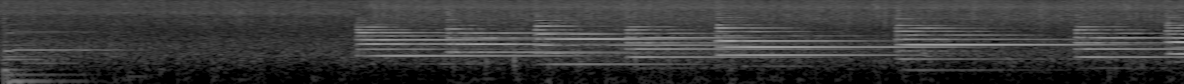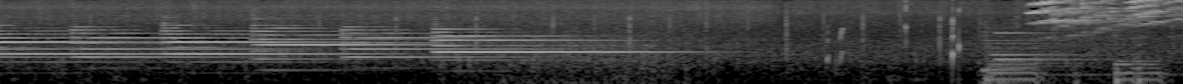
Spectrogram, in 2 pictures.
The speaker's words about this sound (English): At the top of each hour, the current song that's playing will conclude. The clock tower in the village plaza will chime, then the next song will begin.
